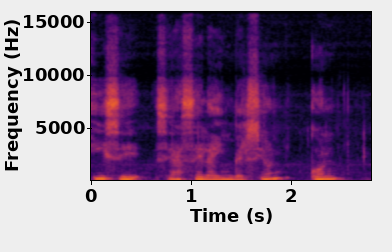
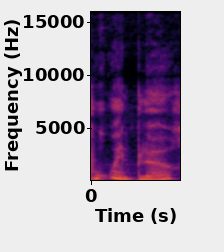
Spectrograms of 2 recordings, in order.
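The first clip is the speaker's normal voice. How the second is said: pitch rises at the end on pleure; 3 semitones higher than usual. Teaching question intonation, voice rises at the end on pleure. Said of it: "Y subimos la voz al final de la pregunta".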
